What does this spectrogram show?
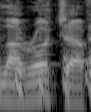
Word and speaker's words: Rocha: I think it's spelled La Rocha for Zach De La Rocha. Yeah, it's like CH.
